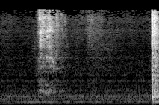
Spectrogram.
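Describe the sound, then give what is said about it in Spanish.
A small amount of water, less than a quarter of a glass, is poured into a blender to grind tomatoes: a brief splash, a quieter trickle, then another short, sharper splash at the end, with no talking. “Yo lo voy a moler con muy poquita agua, mira. ¿Cuánto es del vaso? Como menos de un cuarto del vaso.”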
